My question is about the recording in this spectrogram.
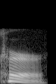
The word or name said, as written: cur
